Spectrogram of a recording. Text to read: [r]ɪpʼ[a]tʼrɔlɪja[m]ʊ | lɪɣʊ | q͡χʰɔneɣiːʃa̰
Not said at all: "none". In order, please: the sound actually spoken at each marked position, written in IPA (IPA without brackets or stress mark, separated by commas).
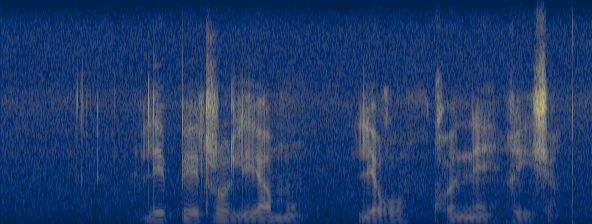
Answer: l, ɛ, m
